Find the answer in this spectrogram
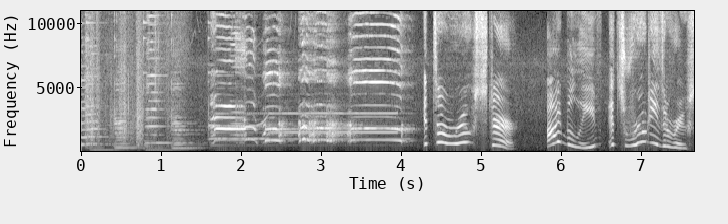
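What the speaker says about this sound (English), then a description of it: "Roosters are male chickens that like to crow loudly." A rooster crows several times in a row, loud and close, with other clucking fowl and a voice-like bird calls mixed in.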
